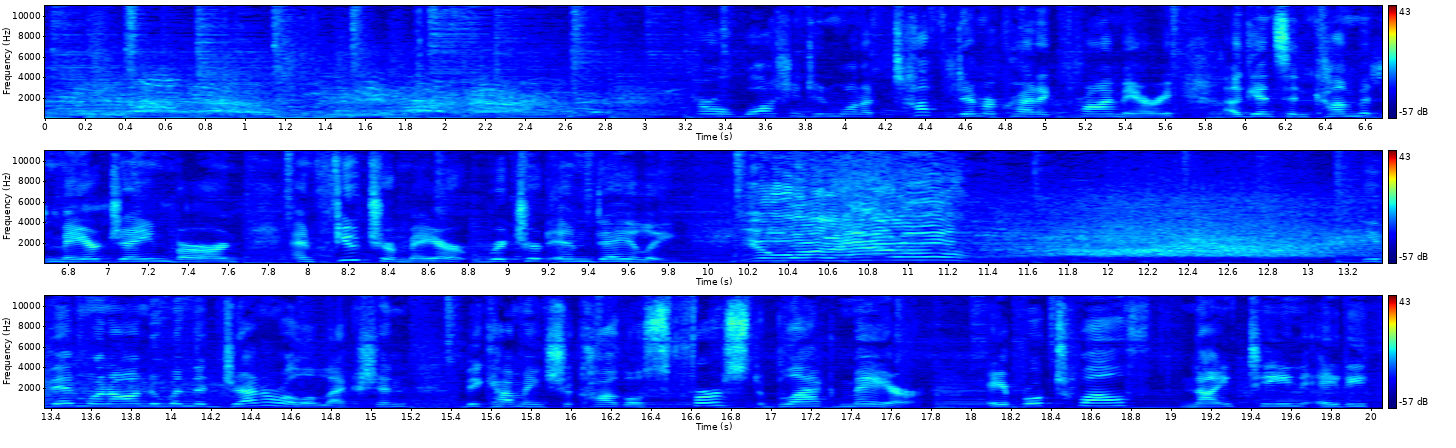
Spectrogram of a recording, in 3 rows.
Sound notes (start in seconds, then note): 11.2 crowd shouting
